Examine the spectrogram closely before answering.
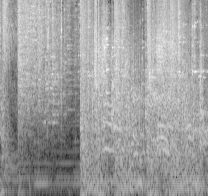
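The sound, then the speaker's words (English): Gunshots, shotguns among them, in a saloon shootout inside a low-ceilinged room. A quieter tonal passage gives way to a sudden, loud, dense barrage of booming blasts and crashes that carries on to the end. “Falcon and Stumpy threw themselves backward to the floor, greeners in their hands, just as Bonnie pulled iron and fired.”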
